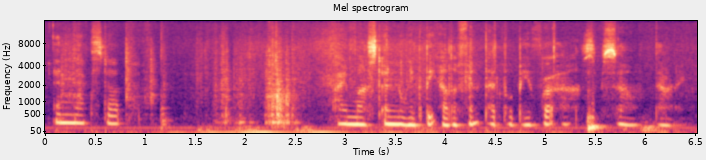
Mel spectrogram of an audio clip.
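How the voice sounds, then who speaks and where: A woman playing a gentle, doting witch in a whispered ASMR role play, speaking affectionately and unhurriedly, often repeating herself. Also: medium pitch, a little hiss or hum, natural voice, poor audio. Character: gentle, doting female witch casting good-luck spells. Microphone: close ASMR microphone.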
